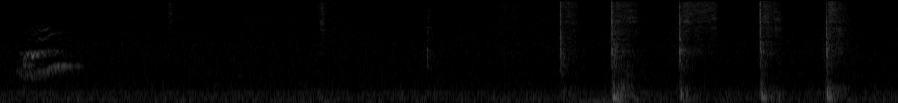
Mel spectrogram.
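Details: Aki, a six-month-old Ragdoll cat, comes to block the screen while its owner works at the keyboard. A short, rising meow opens the clip, then four sharp keyboard taps click in a quiet indoor room.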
